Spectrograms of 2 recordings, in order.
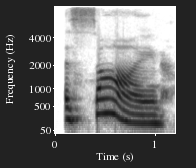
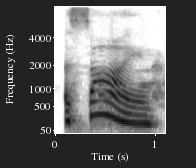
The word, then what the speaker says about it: assign: Gnome, assign, assign, align, align.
